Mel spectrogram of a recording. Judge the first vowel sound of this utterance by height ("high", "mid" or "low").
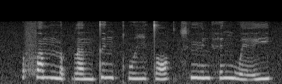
low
